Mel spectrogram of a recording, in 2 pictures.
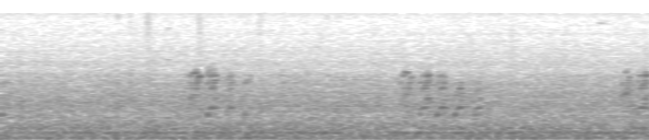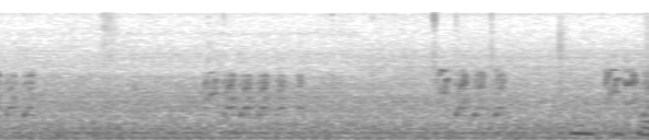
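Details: Lineolated parakeet chick in its new home on day two, crying 'pii-popo' as it is fed: roughly six short rasping pulsed bursts, one every second or so, low hum throughout and a knock near the end.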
